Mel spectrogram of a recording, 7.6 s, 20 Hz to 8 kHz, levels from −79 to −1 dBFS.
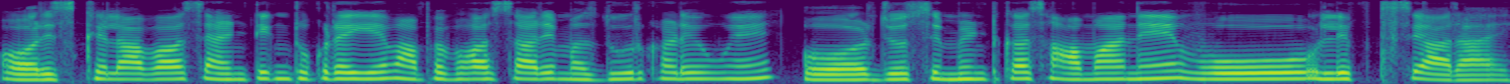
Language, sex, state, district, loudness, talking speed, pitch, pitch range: Hindi, female, Bihar, Jamui, -14 LUFS, 215 wpm, 215 Hz, 200-225 Hz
